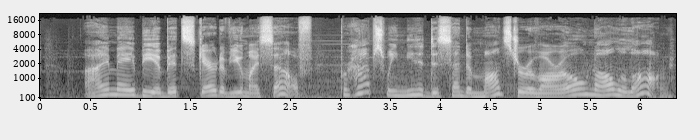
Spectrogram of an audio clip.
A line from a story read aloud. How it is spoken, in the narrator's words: Long Warrior chuckled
